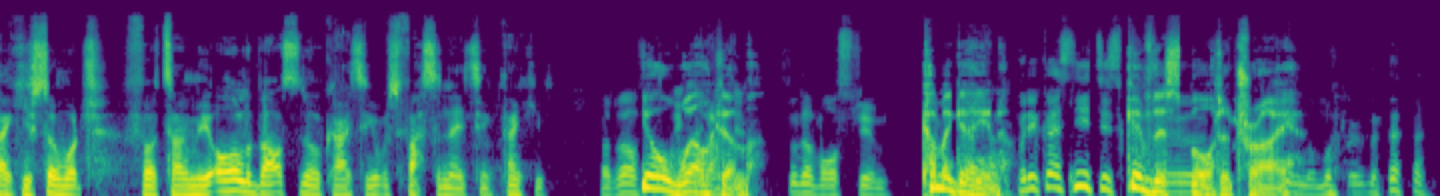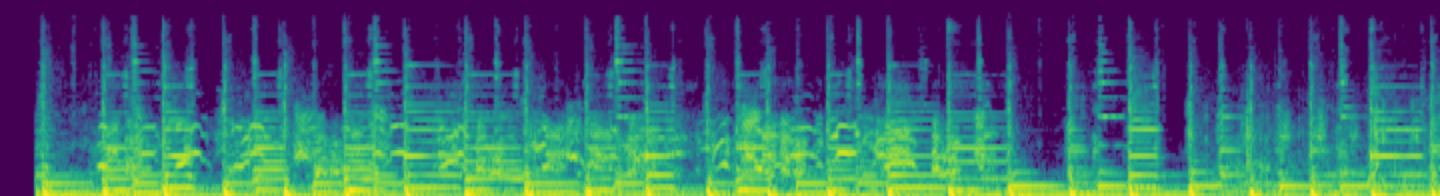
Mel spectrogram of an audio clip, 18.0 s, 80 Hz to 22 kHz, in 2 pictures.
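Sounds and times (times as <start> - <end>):
speech: 0.0 - 12.0
large pack of sled dogs barking and yelping: 9.5 - 16.1, 16.8 - 17.9.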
